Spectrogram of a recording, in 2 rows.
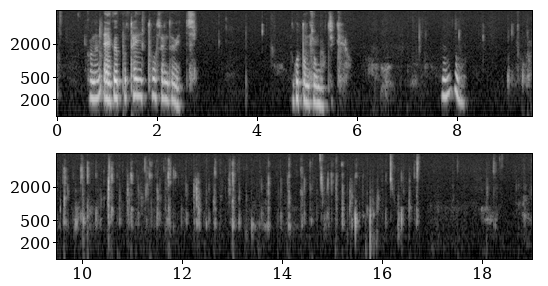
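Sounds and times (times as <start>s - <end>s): close-miked chewing: 6.4s - 19.0s.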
